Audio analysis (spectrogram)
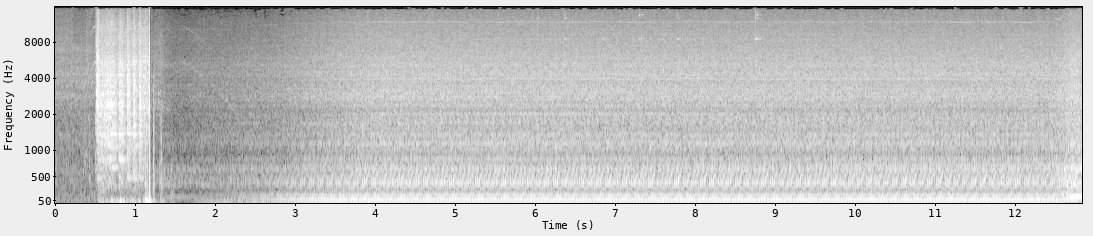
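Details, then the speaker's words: Ford Mustang GT V8 with the factory muffler refitted after a bent exhaust hanger was straightened, for comparison with the earlier straight-piped sound; the starter catches quickly into a deep, steady idle with no rattle: normal idle. "So I don't know if you can tell, but there's quite a difference. Sounds a whole lot better with the muffler off, so I really want to get an exhaust put on this here pretty quick."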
